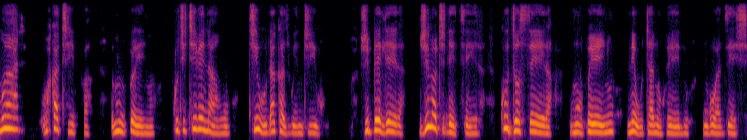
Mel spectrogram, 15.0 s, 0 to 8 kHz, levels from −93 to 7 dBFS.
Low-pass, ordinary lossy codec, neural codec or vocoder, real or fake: 7.2 kHz; AAC, 48 kbps; codec, 16 kHz, 2 kbps, FunCodec, trained on Chinese and English, 25 frames a second; fake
